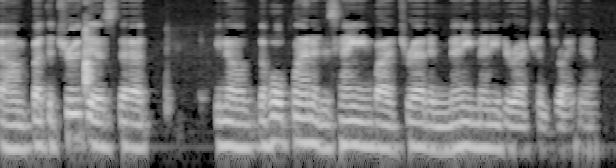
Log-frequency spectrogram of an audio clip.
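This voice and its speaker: Guy on a call-in radio show, husky dark voice, earnest and encouraging. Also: medium pitch, little pitch movement, brisk, rough recording. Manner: earnest, encouraging, restarts sentences. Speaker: guest health researcher.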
